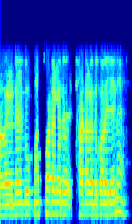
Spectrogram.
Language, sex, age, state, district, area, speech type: Bengali, male, 18-30, West Bengal, Murshidabad, urban, conversation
